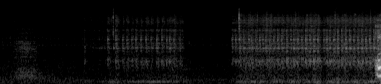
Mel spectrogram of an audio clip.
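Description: A toy train motor whirs as the engine rolls along the track.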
